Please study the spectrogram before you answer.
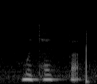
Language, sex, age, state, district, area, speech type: Manipuri, female, 18-30, Manipur, Tengnoupal, rural, read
